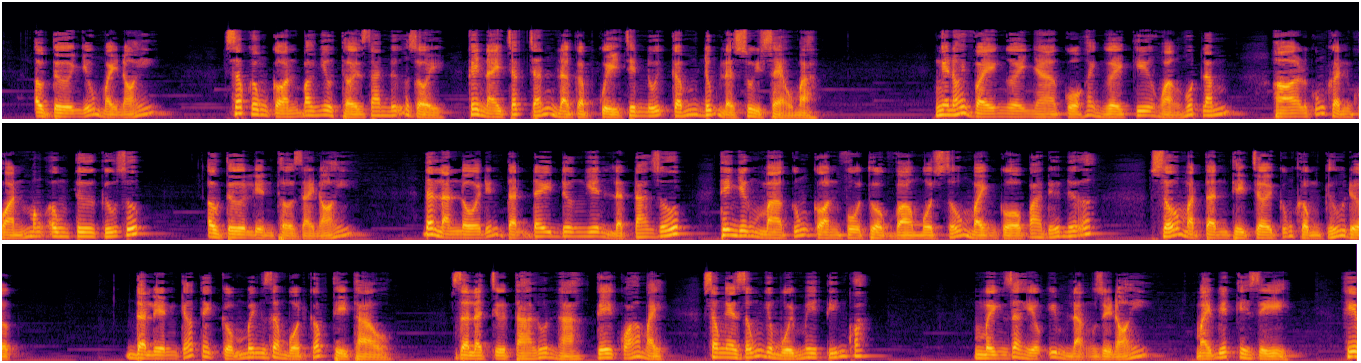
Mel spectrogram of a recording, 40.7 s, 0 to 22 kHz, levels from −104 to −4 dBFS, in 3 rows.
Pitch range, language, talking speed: 90-145 Hz, Vietnamese, 195 wpm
